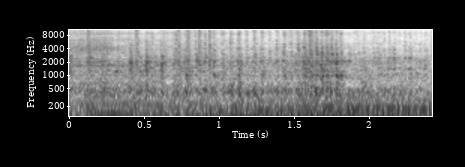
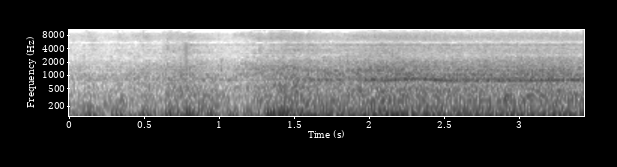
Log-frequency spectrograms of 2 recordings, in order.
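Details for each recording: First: 1969 Chevy C30 truck: the engine runs under a loose metallic rattle caused by the transmission having no fluid. After refilling there was no rattle in gear. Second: 1969 Chevy C30 after refilling an empty transmission with fluid: steady low engine rumble in gear with no rattle; transmission noise gone.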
